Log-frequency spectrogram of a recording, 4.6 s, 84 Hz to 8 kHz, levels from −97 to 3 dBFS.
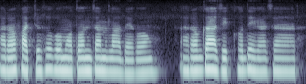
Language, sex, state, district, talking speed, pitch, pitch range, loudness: Chakma, female, Tripura, Unakoti, 145 wpm, 175 Hz, 170-180 Hz, -17 LUFS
